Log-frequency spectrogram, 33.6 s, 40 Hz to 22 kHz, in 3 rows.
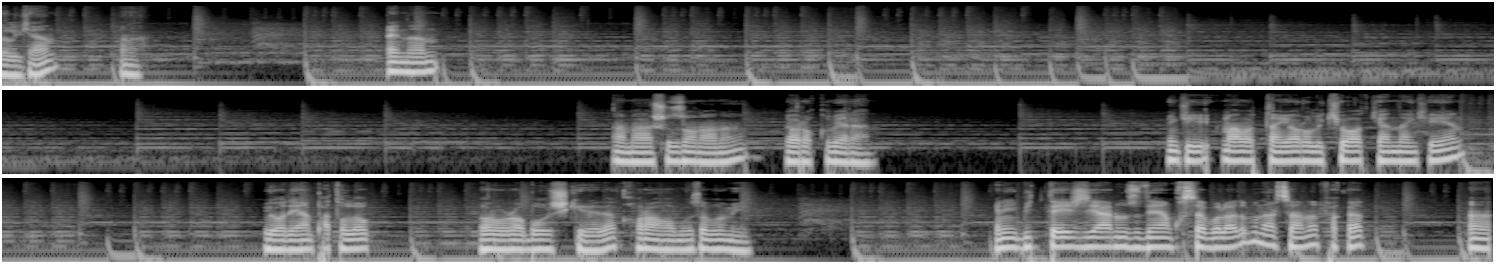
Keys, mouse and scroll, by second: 0.5 click, 1.1 click, 1.3 middle click, 4.0 click, 4.5 click, 8.8 click, 10.0 click, 12.9 click, 17.1 click, 21.3 click, 22.1 click, 24.4 click, 24.7 right click, 26.6 click, 27.0 click, 30.1-32.2 drag.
